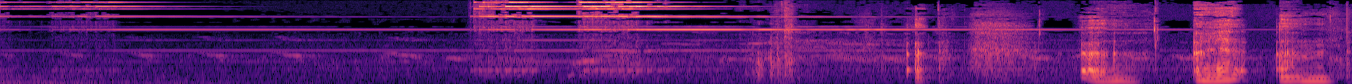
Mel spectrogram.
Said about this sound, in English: In a shabby South Coast B&B, Peter Piper was not used to receiving phone calls in his room.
